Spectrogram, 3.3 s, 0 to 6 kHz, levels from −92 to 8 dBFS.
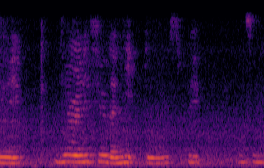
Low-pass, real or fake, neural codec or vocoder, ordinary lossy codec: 5.4 kHz; real; none; AAC, 48 kbps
